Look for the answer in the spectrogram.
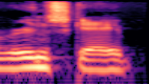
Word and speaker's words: RuneScape: And the other thing is I found out that long, long time ago that the proper way to pronounce RuneScape was not RunEscape.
